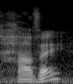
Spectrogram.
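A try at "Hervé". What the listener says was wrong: Herve, if he's French. Herve. They don't say H. In French, you don't pronounce H.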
